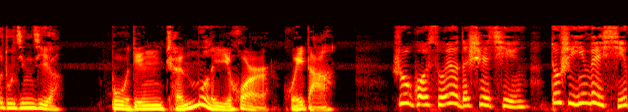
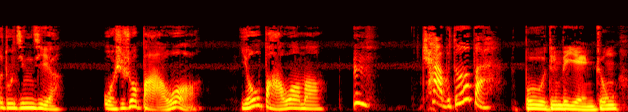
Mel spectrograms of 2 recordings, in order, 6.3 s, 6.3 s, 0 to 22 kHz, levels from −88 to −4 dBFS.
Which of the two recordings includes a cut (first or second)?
second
